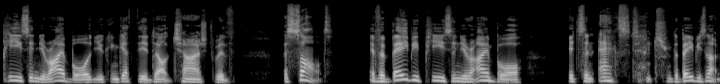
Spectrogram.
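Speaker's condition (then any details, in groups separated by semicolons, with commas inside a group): No condition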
